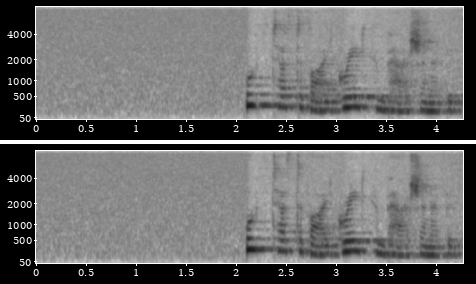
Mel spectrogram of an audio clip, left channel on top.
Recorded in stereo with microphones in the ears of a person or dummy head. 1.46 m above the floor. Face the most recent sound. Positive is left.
turn(degrees=-15)  # may be behind; listen again after turning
